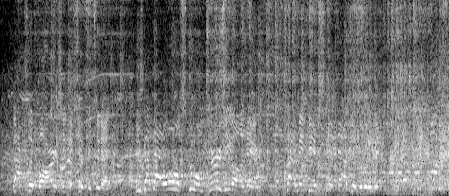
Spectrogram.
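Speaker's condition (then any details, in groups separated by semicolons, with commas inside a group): No condition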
